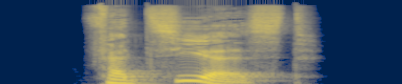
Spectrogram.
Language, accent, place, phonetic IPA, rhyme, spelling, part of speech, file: German, Germany, Berlin, [fɛɐ̯ˈt͡siːəst], -iːəst, verziehest, verb, De-verziehest.ogg
- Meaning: 1. second-person singular subjunctive II of verzeihen 2. second-person singular subjunctive I of verziehen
